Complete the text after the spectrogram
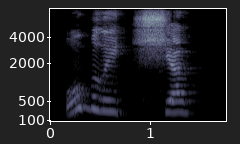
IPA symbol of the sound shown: ч':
